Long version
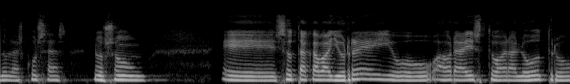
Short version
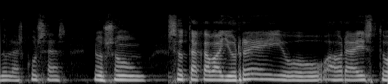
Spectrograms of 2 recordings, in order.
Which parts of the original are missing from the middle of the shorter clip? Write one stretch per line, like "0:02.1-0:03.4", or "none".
0:01.7-0:02.8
